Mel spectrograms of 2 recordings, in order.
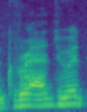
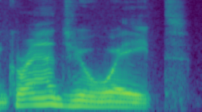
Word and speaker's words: graduate: And then they graduate. Same word, different pronunciation. 破音字嘛. Yeah, right. Okay, so the verb ate, 字尾的字 is ate. Ate. But when it's used as a noun, ate 念 it.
